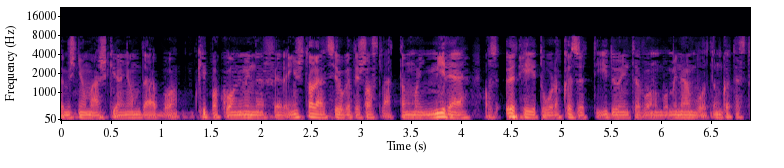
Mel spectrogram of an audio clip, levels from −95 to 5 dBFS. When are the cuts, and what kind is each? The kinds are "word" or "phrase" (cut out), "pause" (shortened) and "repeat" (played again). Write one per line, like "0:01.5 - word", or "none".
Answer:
0:04.2 - pause
0:04.6 - word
